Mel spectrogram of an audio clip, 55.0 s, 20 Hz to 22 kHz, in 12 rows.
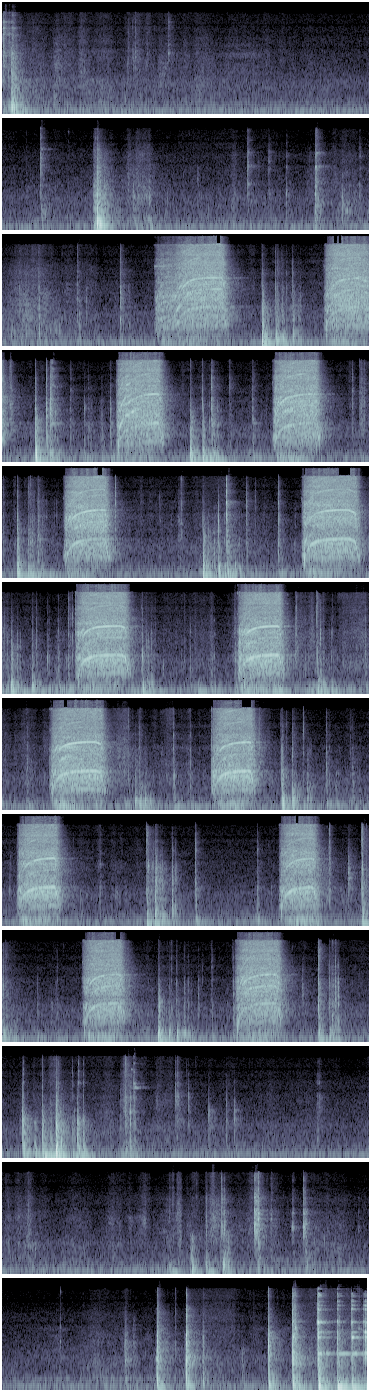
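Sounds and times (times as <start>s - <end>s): power drill spinning up: 11.1s - 12.1s, 13.2s - 13.9s, 15.2s - 15.9s, 17.2s - 17.8s, 19.1s - 19.8s, 22.1s - 22.9s, 23.8s - 24.6s, 25.9s - 26.6s, 28.1s - 29.0s, 30.1s - 30.8s, 32.3s - 33.0s, 35.6s - 36.2s, 37.7s - 38.3s, 39.6s - 40.4s.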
